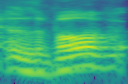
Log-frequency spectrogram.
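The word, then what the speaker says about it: Lviv: you're from la viv which i think is usually said in the west as level is that right uh levov is a russian pronunciation and polish pronunciation but albanian pronunciation is leave with an eye okay good that's that's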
